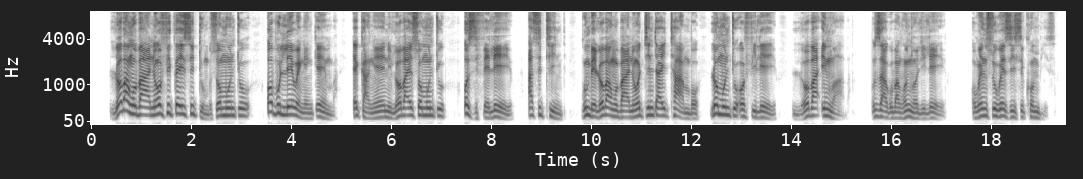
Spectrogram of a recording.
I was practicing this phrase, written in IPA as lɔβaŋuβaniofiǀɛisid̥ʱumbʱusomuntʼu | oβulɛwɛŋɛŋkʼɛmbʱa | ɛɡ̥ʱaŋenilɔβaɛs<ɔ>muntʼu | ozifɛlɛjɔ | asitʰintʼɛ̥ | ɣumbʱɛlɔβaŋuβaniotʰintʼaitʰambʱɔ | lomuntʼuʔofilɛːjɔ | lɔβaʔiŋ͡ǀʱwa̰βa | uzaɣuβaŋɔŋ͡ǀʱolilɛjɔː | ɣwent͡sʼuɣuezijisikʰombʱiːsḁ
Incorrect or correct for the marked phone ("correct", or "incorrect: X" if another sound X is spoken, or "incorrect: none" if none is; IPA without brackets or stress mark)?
incorrect: o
